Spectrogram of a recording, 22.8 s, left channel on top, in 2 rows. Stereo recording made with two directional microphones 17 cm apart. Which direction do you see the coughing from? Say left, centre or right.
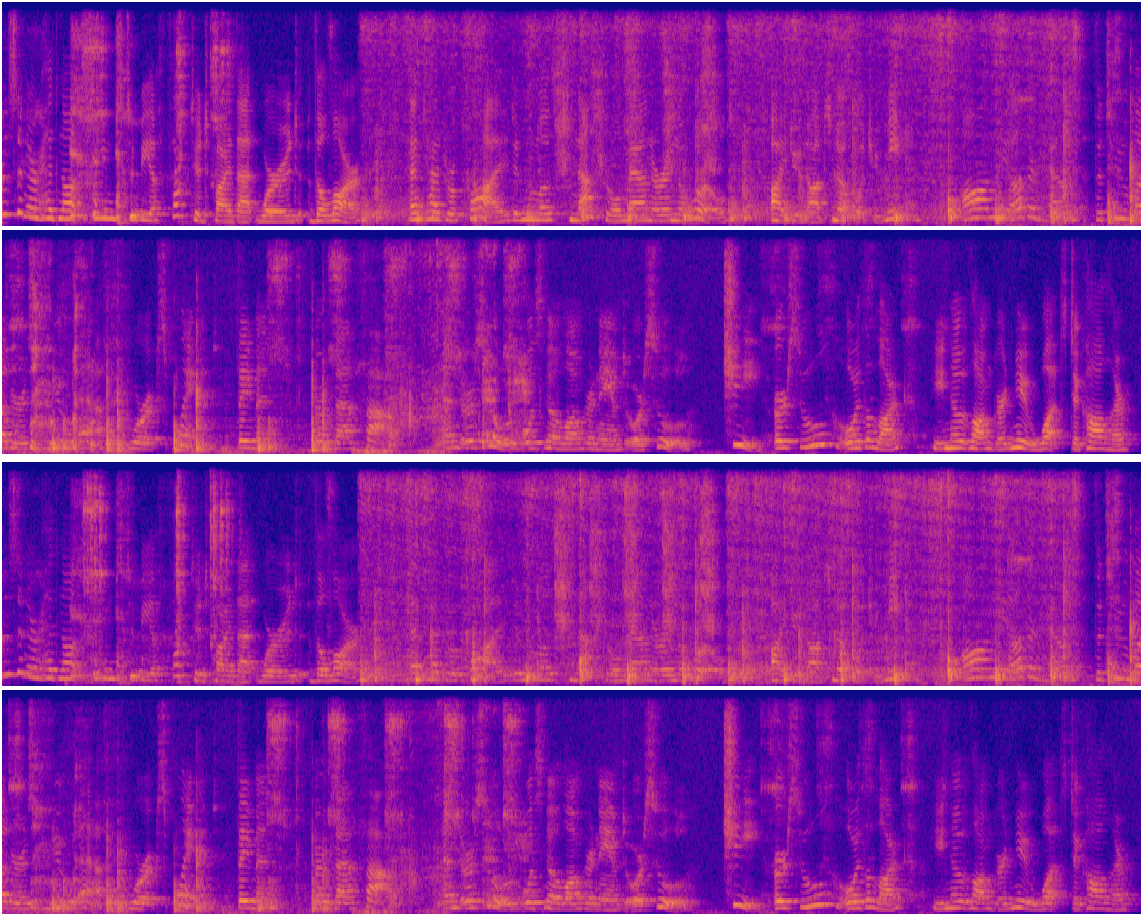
left.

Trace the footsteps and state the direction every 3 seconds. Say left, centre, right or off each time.
off, right, right, centre, left, left, off, off.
